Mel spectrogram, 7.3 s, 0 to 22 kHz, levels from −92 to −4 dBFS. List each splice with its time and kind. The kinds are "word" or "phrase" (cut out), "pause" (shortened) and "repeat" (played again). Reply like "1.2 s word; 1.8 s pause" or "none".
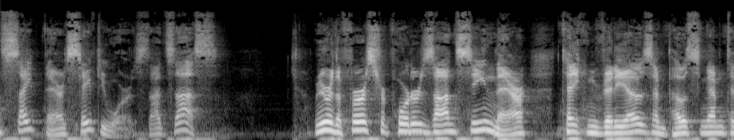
none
